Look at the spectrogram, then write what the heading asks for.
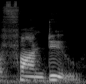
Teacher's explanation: souffle where it's unstressed and then stressed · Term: iamb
